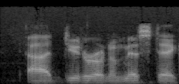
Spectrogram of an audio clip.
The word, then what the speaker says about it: deuteronomistic: which is very deuteronomistic. Did I say that right, Jared? – That was awesome.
